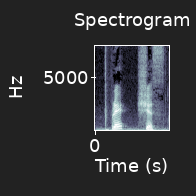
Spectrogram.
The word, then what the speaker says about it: precious: Precious. I will stress on pre.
